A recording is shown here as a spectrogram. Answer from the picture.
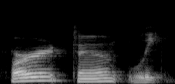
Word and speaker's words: fortunately: En estos últimos dos hay una sílaba que se va a eliminar. So in that case is fortunately. We're going to eliminate this TE.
